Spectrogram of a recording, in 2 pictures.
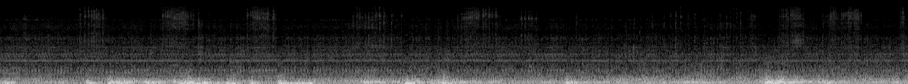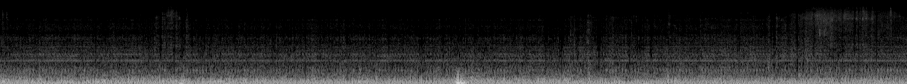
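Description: Outboard motor idling steadily, with wind gusting on the microphone through the first half. A single short thump comes about fourteen seconds in.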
